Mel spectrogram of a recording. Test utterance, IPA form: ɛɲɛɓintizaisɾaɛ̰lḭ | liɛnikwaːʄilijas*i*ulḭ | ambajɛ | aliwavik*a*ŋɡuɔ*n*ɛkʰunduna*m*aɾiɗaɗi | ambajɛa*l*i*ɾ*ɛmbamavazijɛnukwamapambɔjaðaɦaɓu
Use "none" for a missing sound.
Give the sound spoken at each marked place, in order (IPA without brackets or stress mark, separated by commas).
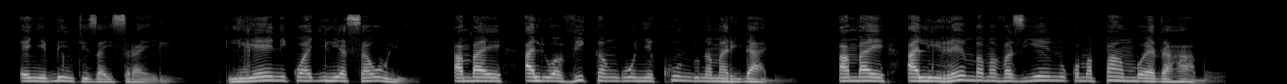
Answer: a, a, ɲ, m, l, ɾ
